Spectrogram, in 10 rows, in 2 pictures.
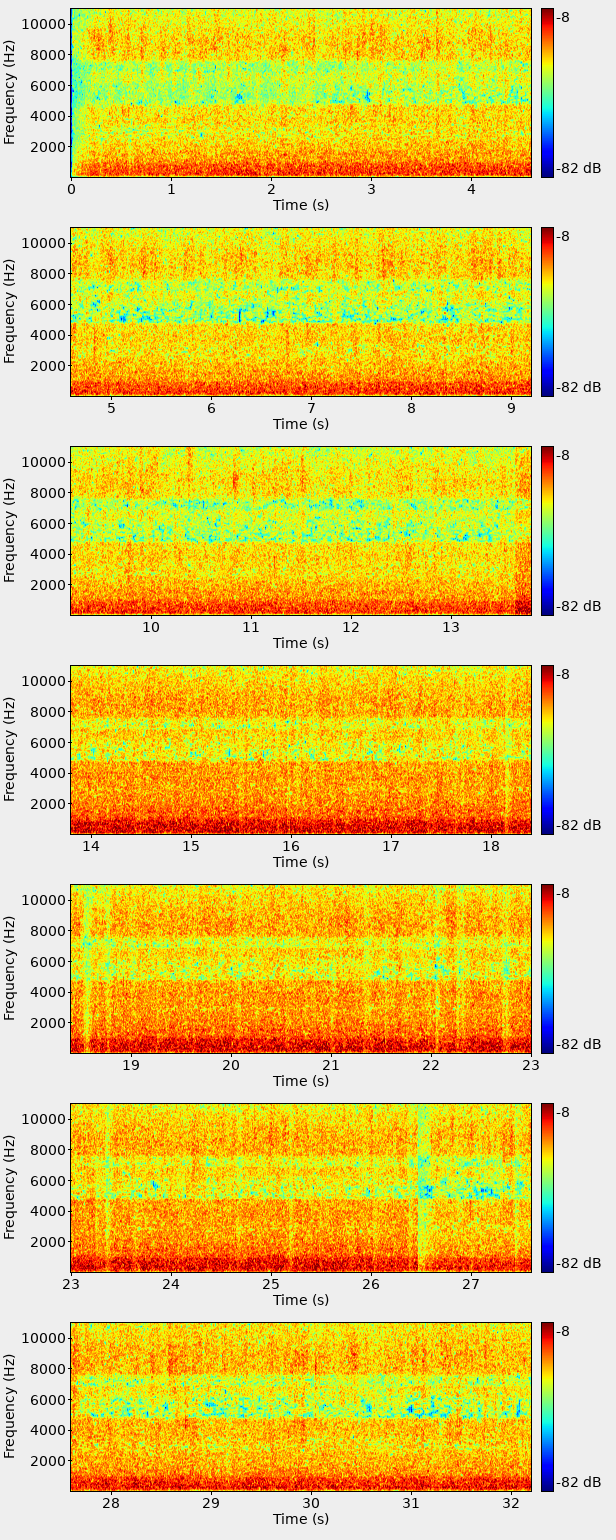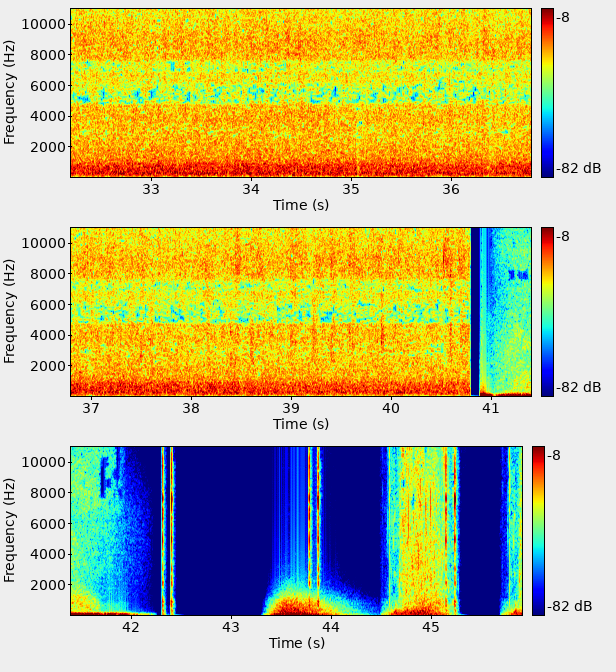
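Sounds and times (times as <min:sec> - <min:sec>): steady rainfall: 0:00.0 - 0:40.8.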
